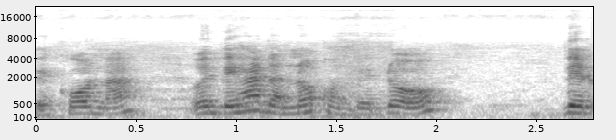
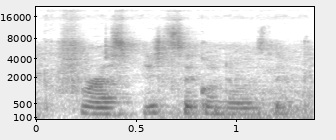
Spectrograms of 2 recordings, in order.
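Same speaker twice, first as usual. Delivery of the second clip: ordinary delivery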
